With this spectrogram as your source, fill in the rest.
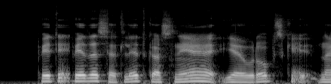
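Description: AAC frame loss with concealment at 0.60–0.72 s and 2.93–3.01 s. The decoder refills the gaps from the last good spectrum, giving smeared, phasey patches rather than silent dropouts.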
